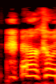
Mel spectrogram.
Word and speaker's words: Erika: Erika with a K.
